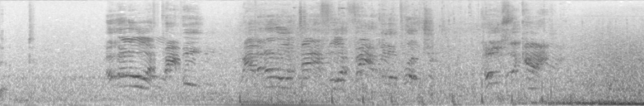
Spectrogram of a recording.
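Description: A man shouts orders over a radio.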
